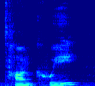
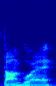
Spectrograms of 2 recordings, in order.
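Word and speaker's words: dang gui: And so bupleurum and dongwe formula, some people will say tangqui formula because it's using the Wei Giles and it's spelled T-A-N-G-Q-U-E-I. So it's actually pronounced dongwe, and the pinyin is D-A-N-G and G-U-I. So it actually, in the pinyin, is spelled a lot closer to how we would pronounce it, dongwe. So even if you see it written tangqui, it is still pronounced dongwe.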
